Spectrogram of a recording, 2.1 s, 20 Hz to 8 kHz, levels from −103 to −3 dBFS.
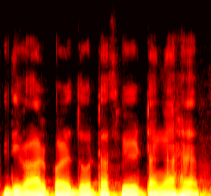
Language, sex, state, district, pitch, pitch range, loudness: Hindi, male, Bihar, Patna, 100 Hz, 100-105 Hz, -13 LUFS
